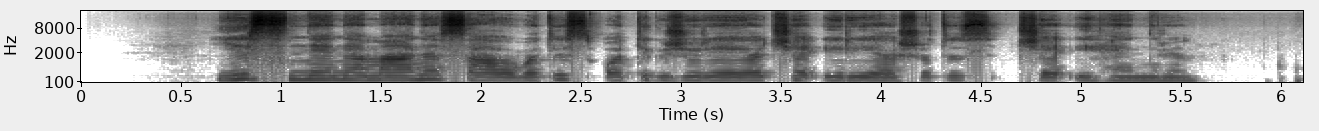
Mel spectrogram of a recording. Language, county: Lithuanian, Šiauliai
